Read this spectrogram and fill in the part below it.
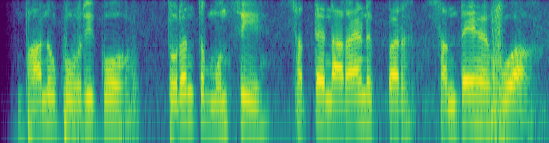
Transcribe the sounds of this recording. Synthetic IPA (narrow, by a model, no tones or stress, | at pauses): bʱaːnukʊʋɾiko | t̪ʊɾə̃nt̪mʊnsisɐt̪jənaːɾaːjəɳpɐɾsɐ̃nd̪eːɦɦʊaː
